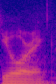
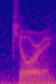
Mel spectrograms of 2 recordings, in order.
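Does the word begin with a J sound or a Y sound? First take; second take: Y sound; J sound. First: The word begins with a soft Y sound. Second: The word begins with a hard J sound. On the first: "maybe it's a soft J. Maybe it's yoring" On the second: "Not joring"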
